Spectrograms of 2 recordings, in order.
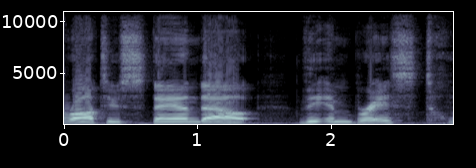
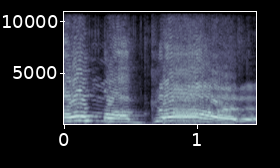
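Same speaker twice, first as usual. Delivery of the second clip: very high, loud shrieking scream, God drawn out; 13 semitones higher, 7 dB louder than usual. Retelling a game scene where a woman faints: imitating a woman screaming. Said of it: "pass out after screaming".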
